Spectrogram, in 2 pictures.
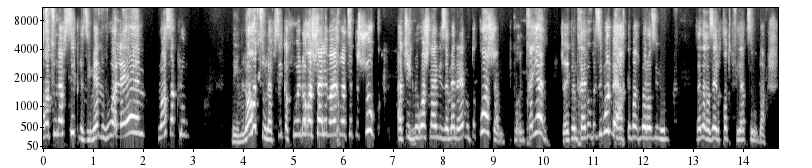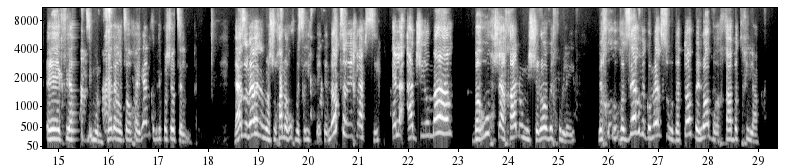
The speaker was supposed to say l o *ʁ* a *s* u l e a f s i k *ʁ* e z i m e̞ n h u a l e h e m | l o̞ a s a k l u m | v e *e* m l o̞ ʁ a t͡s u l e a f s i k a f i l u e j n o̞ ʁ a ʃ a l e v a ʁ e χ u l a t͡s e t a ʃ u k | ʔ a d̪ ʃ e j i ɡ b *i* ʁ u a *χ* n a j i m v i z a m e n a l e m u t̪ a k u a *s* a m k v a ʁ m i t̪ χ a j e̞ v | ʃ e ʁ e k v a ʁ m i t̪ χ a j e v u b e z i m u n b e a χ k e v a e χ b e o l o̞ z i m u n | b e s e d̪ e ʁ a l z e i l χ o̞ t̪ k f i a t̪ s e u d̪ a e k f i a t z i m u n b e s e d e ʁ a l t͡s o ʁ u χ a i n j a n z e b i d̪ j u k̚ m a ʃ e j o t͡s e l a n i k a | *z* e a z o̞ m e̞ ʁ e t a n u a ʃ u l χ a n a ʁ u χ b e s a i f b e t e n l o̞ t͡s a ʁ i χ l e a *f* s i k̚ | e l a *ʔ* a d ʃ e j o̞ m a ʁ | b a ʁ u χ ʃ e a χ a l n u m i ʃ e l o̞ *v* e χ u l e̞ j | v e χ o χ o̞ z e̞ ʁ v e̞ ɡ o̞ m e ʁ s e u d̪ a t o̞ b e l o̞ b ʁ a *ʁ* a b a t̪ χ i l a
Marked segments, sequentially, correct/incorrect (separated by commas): correct, incorrect, incorrect, incorrect, incorrect, incorrect, incorrect, incorrect, correct, correct, correct, incorrect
